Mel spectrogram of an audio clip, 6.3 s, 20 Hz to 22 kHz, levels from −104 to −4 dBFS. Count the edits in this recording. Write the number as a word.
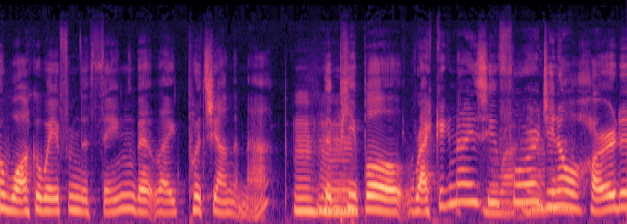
two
